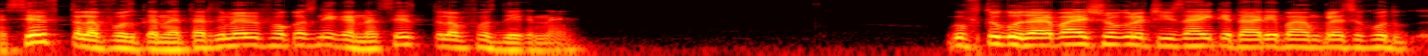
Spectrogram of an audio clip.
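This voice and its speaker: A man teaching a Farsi lesson, reading sentences slowly for pronunciation and explaining them quickly. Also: mid-range voice, fairly bright tone. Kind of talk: language lesson explained in Urdu.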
